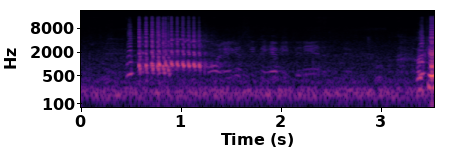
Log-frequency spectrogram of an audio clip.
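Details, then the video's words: Squawking sandhill cranes in Longleaf, Trinity, Florida, early September: one rough, pulsed rattle lasting under a second, softer distant crane calls, then the start of another loud rattle, all over a low hum. "Sand Hill Cranes Squawking"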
